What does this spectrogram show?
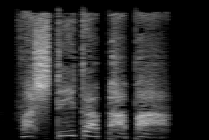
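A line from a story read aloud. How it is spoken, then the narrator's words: Child's whisper. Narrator (German): wisperte sie, denn Frieda war erst 5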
